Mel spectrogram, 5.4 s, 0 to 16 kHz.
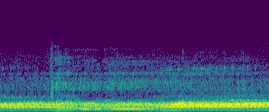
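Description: Aston Martin Vanquish S's AM29 V12 engine idling steadily through its quad exhausts after start-up. It runs a little louder and fuller from about three seconds in.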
